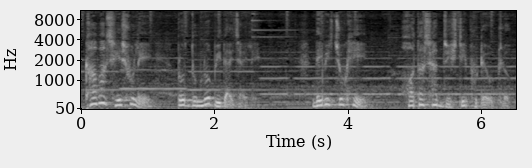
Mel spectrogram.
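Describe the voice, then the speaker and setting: Guy narrating a classic story dramatically, very expressive pitch swings, music in the background. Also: unhurried. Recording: music under the voice.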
